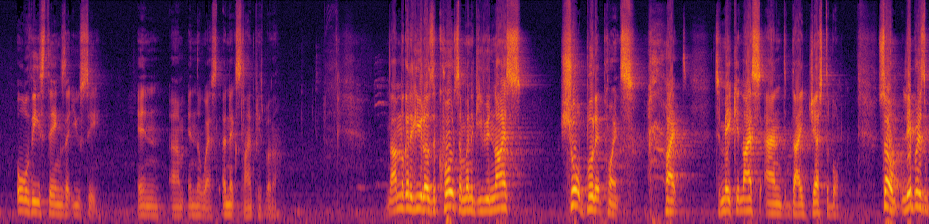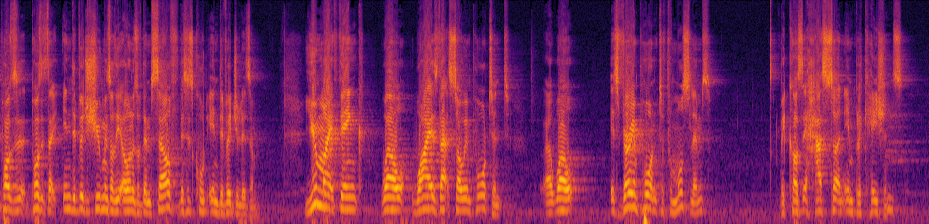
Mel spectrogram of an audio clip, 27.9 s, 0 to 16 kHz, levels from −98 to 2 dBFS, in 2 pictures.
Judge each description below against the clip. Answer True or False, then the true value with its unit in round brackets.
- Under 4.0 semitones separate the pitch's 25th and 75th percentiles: False (4.9 semitones)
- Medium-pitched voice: True (145 Hz)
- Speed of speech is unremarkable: True (170 wpm)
